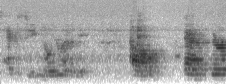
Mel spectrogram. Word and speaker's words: Hecate: So county was there, county council was there, it's Hecate, so we all need to learn to pronounce this properly. It's Hecate, know your enemy.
